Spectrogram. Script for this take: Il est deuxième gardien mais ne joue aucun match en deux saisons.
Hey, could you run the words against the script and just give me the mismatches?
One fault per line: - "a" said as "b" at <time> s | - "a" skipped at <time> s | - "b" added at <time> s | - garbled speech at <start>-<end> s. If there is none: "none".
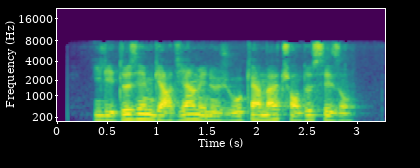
none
